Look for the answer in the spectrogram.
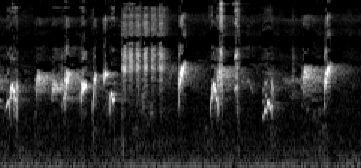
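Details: Counted-phrase song of a red-whiskered bulbul in three to five note phrases, meant to rouse listening birds: quick run of warbled whistles and sliding notes, then spaced sharp chirps and a closing upward-slurred phrase.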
